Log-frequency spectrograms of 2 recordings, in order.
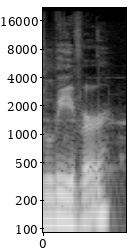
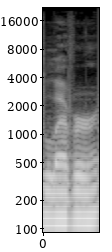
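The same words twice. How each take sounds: First: The first vowel is long, as in leave. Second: The first vowel is short, as in let. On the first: "they pronounce lever as lever ... not like someone who leaves" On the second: "what I would say as lever"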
